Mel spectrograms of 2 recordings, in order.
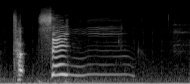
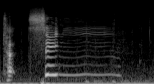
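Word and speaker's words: Tseng: By the way you pronounce this guy's name is Tutsing! No, it's probably just Sing or Sang, however you want to pronounce it. The T is probably silent.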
